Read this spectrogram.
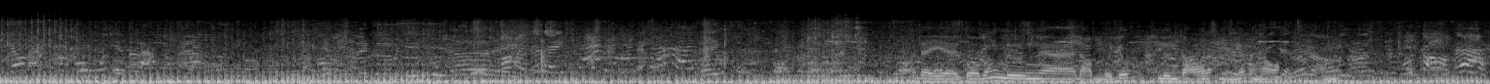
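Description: Women chat nearby.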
